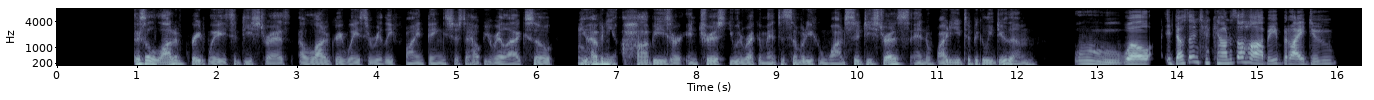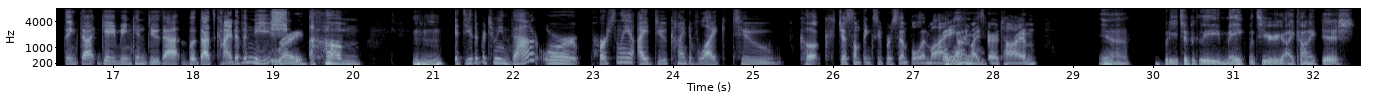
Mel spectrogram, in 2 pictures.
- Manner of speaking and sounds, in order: laughing while speaking: "um"; other background noise
- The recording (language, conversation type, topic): English, unstructured, What hobby should I try to de-stress and why?
- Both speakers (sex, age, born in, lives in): male, 20-24, United States, United States; male, 20-24, United States, United States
